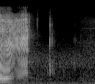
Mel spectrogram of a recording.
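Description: A man farts in a woman's face: a short, loud, buzzy fart blasts for a fraction of a second, followed by a couple of faint trailing sputters and quiet. No one speaks.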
